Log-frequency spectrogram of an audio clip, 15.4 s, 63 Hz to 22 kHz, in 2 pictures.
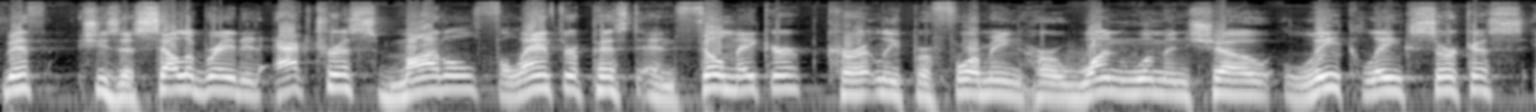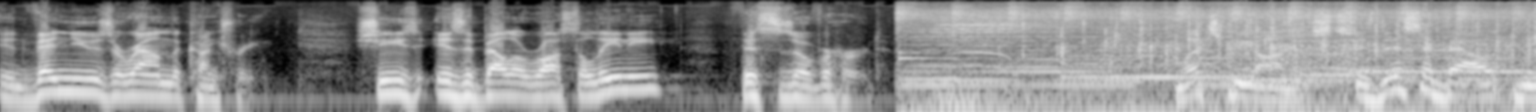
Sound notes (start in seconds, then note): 12.1 upbeat music; 12.2 audience clapping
